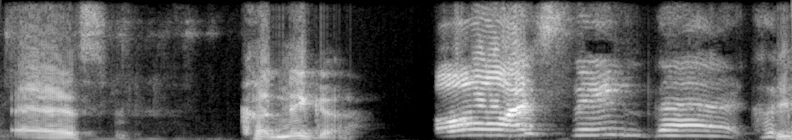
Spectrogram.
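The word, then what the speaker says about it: Knigga: um meme what's his last name now he pronounced his last name as kigga oh I seen that he pronounces his last name as kiga and it's spelled k n i g g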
